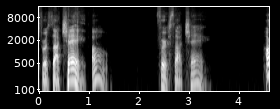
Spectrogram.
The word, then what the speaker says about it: Versace: um according to donatello we all pronounce versace wrong it's it's for sachet oh versace all right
